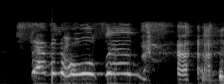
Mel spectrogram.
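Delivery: high, slow, thrilled cheer. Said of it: "I'm like".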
